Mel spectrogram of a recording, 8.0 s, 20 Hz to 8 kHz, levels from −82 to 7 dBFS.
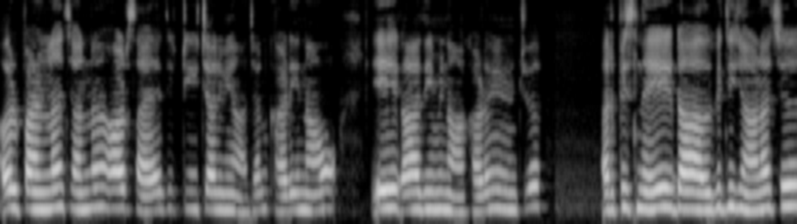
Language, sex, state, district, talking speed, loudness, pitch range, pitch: Garhwali, female, Uttarakhand, Tehri Garhwal, 175 wpm, -17 LUFS, 225-250 Hz, 235 Hz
